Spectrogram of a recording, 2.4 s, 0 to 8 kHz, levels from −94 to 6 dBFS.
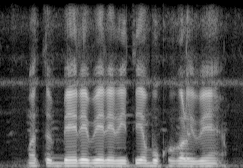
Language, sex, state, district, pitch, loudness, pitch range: Kannada, male, Karnataka, Koppal, 125 Hz, -15 LUFS, 120-130 Hz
